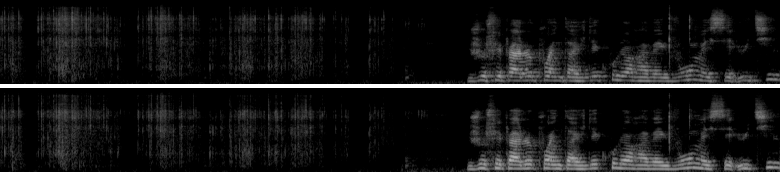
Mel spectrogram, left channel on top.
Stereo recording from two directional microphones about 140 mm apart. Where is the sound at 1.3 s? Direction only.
5° right (ahead or behind).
